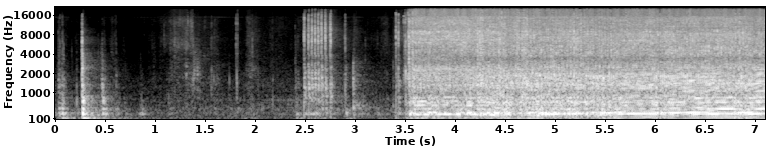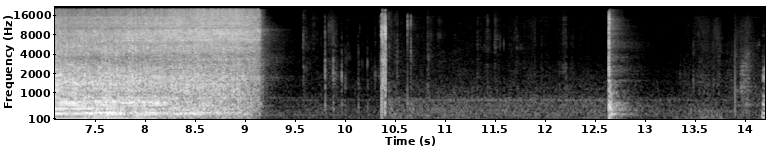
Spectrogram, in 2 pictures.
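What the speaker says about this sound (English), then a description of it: "Using a 17mm socket, we're going to remove the nut for the sway bar link." A ratchet with a 17mm socket removing a sway bar link nut on a 2003-2007 Honda Accord, a loud continuous buzzing run of several seconds framed by short clicks and quieter handling noises.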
